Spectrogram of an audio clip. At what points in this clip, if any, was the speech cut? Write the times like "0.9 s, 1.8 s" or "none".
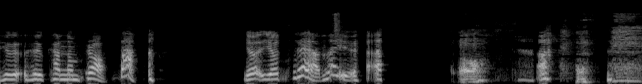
none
